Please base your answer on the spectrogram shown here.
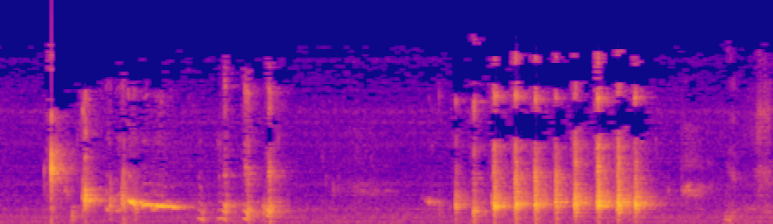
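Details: A mature female African grey (Congo) parrot, a talkative rescue, chatters in short, speech-like phrases, then gives a quick run of about eight laugh-like bursts in a quiet room.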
